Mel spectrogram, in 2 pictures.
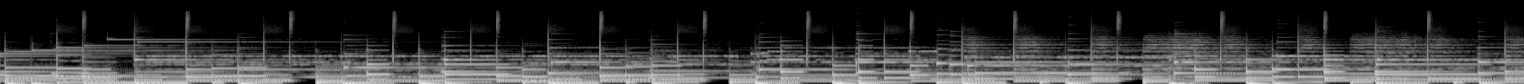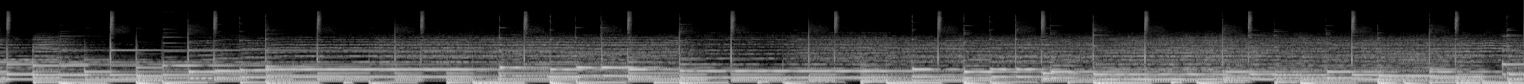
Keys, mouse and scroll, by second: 0.3 middle click, 0.8 m, 1.6 a, 1.7 s, 3.1 s, 3.3 z, 5.5 s, 8.3 scroll up 1, 8.6 middle click, 9.7 m, 9.7 s, 12.1 s, 13.7 z, 14.3 double click, 14.4 middle click, 15.3 alt+z, 15.6 alt+middle click, 16.2 alt+z, 17.1 Tab, 18.4 g, 19.1 z, 19.4 s, 21.0 middle click, 23.6 KP_1, 23.6-24.5 scroll up 4, 24.6 g, 26.2 r, 30.1 y.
